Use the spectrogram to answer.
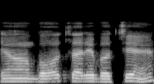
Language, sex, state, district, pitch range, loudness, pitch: Hindi, male, Chhattisgarh, Bilaspur, 130-145 Hz, -14 LUFS, 140 Hz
